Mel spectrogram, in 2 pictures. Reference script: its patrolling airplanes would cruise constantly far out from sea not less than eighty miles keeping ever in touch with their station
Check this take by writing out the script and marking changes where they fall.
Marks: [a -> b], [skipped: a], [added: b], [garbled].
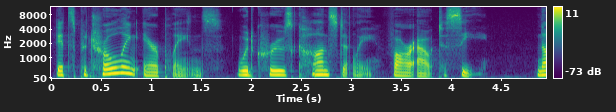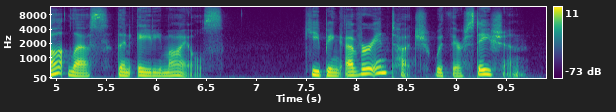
its patrolling airplanes would cruise constantly far out [from -> to] sea not less than eighty miles keeping ever in touch with their station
